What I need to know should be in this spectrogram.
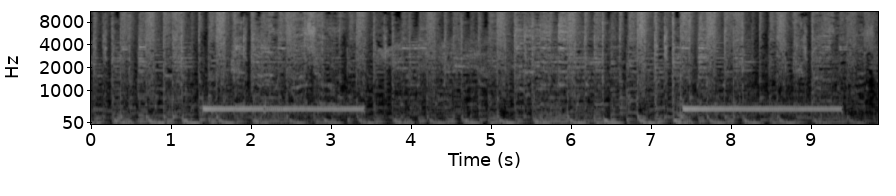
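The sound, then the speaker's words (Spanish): An outgoing phone call's ringback tone, dialed for a prank call on the Panda Show, sounds twice, each a steady two-second hum separated by a long pause, playing loudly over a busy, rhythmic music bed. “Listo, señores, marcamos.”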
